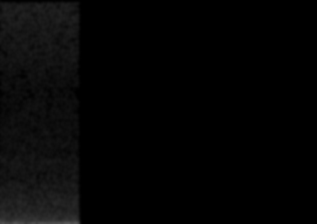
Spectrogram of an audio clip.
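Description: Low steady outdoor background rumble that cuts off suddenly about half a second in, leaving total silence.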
